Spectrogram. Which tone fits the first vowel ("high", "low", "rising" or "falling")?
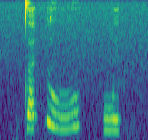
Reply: rising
